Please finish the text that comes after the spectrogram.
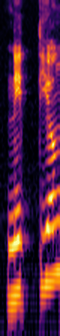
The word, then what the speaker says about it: নিত্য: এরপর নিত্য, নিত্য কেন? এখানে আমাদের জফলা আছে, আর জফলা উচ্চারণ আমরা জানি যে কার মতো হয়? ইয়র মতো হয়। তাহলে এটাকে আমরা কীভাবে উচ্চারণ করছি? নিত, এরপর হচ্ছে কি? ইয়, ঠিক আছে, নিত্য। তাহলে নিত্য জাতং।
